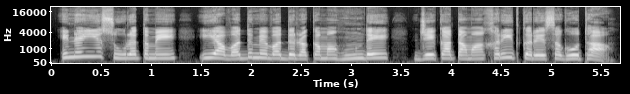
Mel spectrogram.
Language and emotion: Sindhi, neutral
